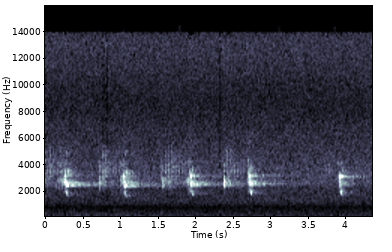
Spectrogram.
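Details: Lesser spotted eagle nestling at feeding time in Latvia, 17 August 2022, crabby toward its mother; repeated high squealing whistles with trailing tones, partly masked by broad background hiss.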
